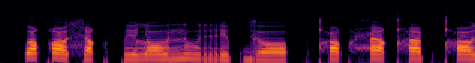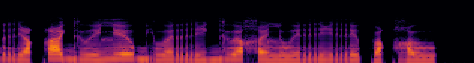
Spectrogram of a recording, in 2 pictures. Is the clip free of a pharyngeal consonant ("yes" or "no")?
no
